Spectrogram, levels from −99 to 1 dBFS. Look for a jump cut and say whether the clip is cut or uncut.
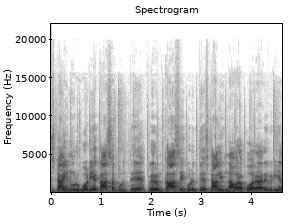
cut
